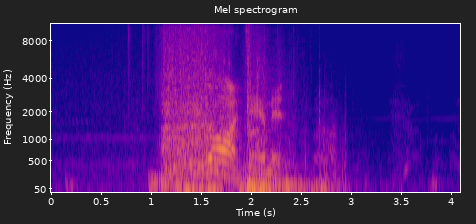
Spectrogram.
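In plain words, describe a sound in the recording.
A loud harsh screech blares suddenly and dies away.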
